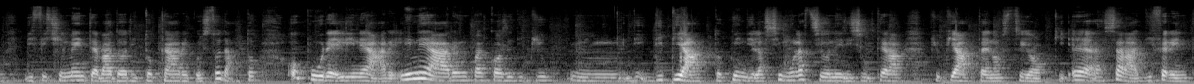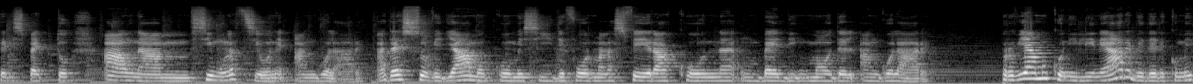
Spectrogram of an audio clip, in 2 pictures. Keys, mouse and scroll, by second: 1.0 space, 3.3-4.4 drag, 4.4 scroll up 3, 5.4 space, 7.1 space, 9.8-12.8 drag, 13.4 space, 15.2 middle click, 15.6-16.8 scroll up 1, 16.8-18.6 middle drag, 18.6-22.0 drag, 22.0 space.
